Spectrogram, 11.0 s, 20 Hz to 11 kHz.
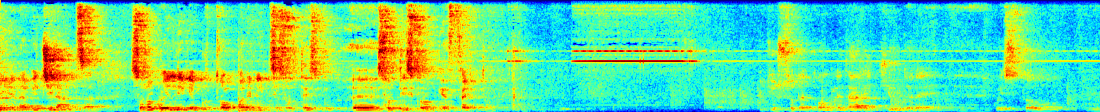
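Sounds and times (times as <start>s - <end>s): high-pitched electronic whine: 4.6s - 11.0s.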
